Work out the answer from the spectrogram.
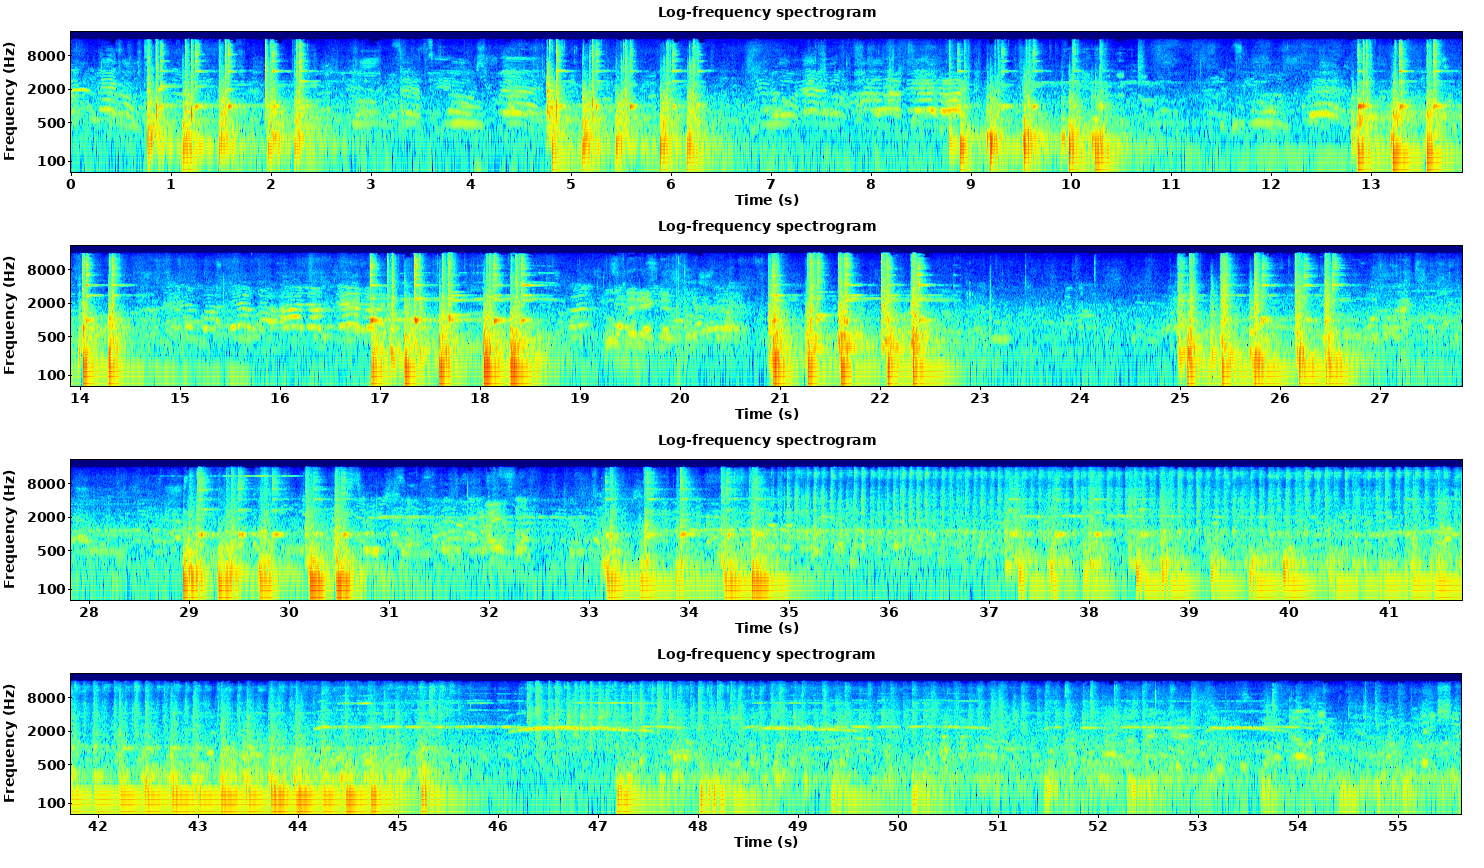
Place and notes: Demonstration, Budapest - Walking in the Underground
The Demonstration (see other recordings next to this one) for Ahmed by Migszol is walking down some stairs and 'vanishes' under the street.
